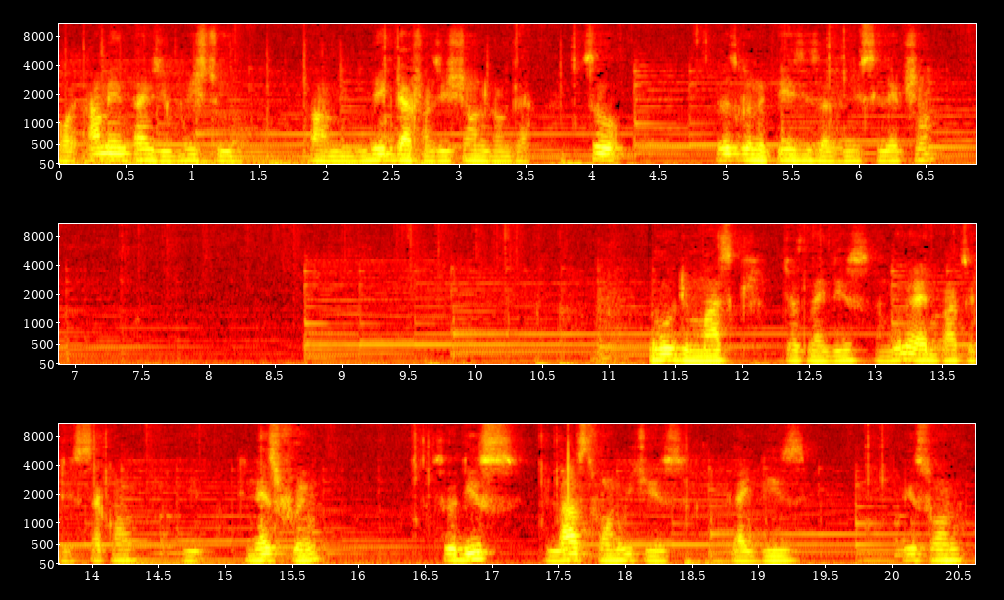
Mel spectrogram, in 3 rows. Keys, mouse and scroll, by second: 0.4 ctrl+c, 11.8 ctrl+r, 18.6 click.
